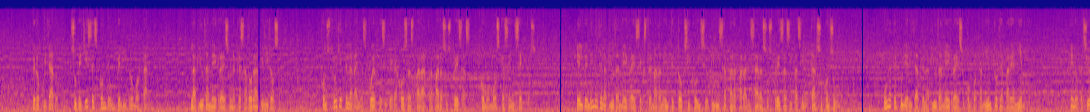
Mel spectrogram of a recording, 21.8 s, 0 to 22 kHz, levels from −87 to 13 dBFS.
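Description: From the start, everything sounds grainy, with distortion that tracks the sound and only sits about 15 dB down. That's likely low bit depth without dither, roughly a 5-bit grid. Then at 5.15, 11.19 and 17.22 s, every six seconds, there's a gap at a join of encoded pieces: a break of about 33–34 ms where padding from separately encoded chunks stayed in.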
